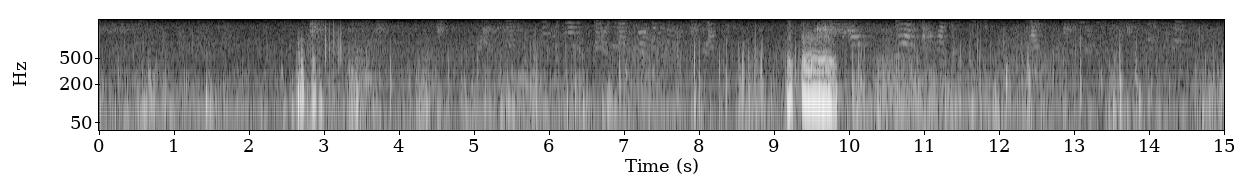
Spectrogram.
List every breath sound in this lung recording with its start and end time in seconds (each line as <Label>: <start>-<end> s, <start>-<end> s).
Inhalation: 2.50-3.25 s, 4.02-4.72 s, 9.13-9.98 s
Exhalation: 3.25-3.99 s, 9.97-11.50 s
Wheeze: 9.13-9.98 s
Crackles: 2.50-3.25 s, 3.25-3.99 s, 4.02-4.72 s, 9.97-11.50 s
